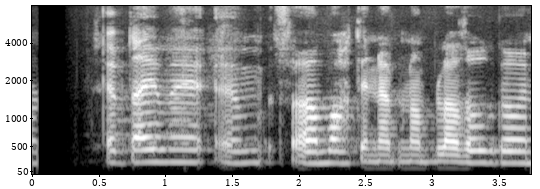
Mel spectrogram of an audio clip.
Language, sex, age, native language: Icelandic, male, 12, Icelandic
